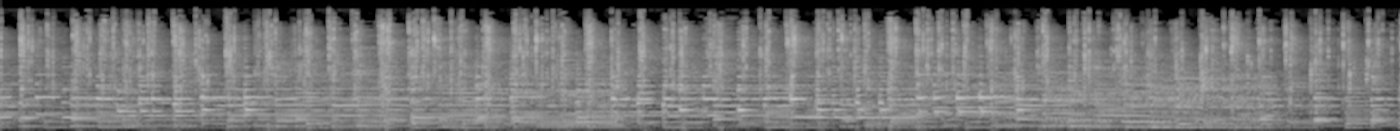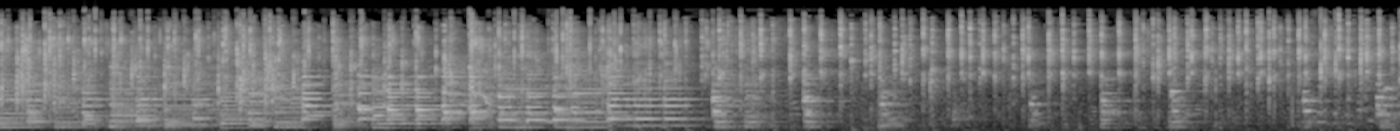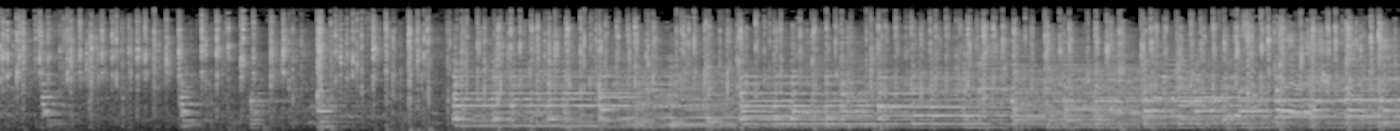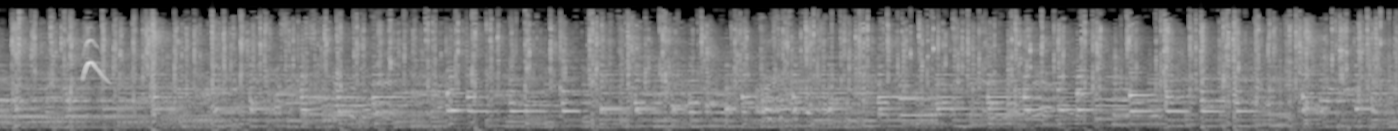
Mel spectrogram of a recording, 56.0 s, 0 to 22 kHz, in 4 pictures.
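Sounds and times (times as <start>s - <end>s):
music accompaniment: 0.0s - 55.9s
tap shoes clattering: 0.0s - 55.9s.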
